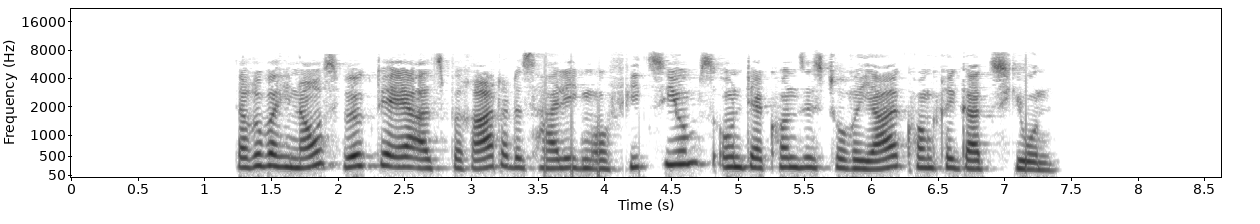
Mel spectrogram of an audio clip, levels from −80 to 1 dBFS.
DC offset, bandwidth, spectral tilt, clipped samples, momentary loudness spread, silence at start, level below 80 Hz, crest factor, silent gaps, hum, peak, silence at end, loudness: under 0.1%; 7.8 kHz; -4.5 dB/octave; under 0.1%; 6 LU; 1.25 s; -62 dBFS; 18 dB; none; none; -4 dBFS; 1.25 s; -21 LUFS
